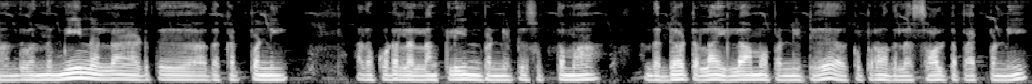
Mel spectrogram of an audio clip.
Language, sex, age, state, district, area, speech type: Tamil, male, 60+, Tamil Nadu, Thanjavur, rural, spontaneous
